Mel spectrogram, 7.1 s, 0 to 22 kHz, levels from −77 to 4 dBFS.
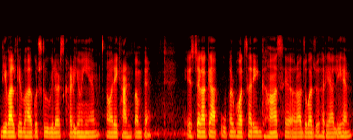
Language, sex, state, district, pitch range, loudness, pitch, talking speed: Hindi, male, Gujarat, Valsad, 115-120 Hz, -25 LUFS, 115 Hz, 240 wpm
